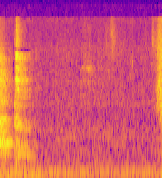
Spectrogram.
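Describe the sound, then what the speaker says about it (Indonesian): A man gives a single sharp cough near the start, then another brief throat sound at the end, with quiet room tone in between. "tadi barusan batuk"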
